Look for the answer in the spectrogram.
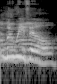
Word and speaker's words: Louisville: I haven't been to, I mean, I've been to you guys always call it Louisville. – You can say it's okay if someone who's not. – I call it Louisville. – Yeah, that's acceptable. Yeah. Just not, pronouncing the S is what's not acceptable.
